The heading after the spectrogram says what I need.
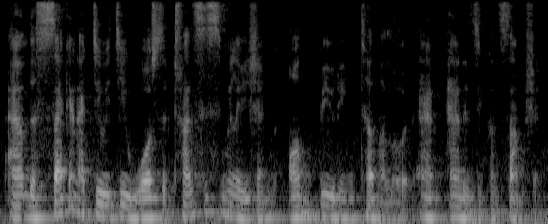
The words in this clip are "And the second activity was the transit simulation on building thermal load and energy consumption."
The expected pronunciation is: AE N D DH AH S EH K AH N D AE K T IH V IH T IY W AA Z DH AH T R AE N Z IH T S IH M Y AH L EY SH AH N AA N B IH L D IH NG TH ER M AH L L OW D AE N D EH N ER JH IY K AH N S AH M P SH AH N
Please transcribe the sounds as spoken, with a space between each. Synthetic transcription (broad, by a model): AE N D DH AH S EH K AH N D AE K T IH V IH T IY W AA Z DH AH T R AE N S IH S IH M Y AH L EY SH AH N AA N B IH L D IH NG T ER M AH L L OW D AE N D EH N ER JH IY K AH N S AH M P SH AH N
